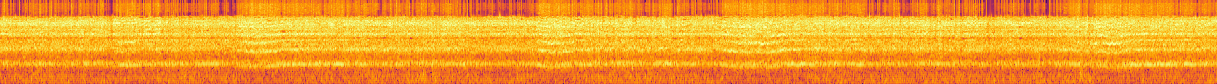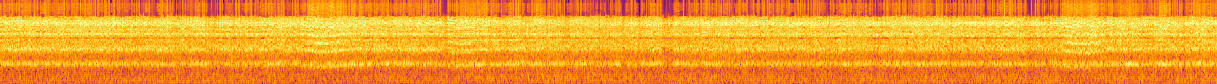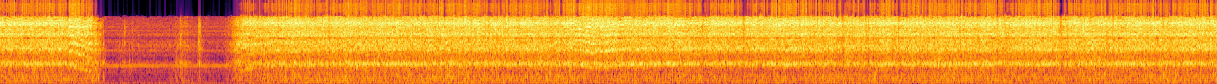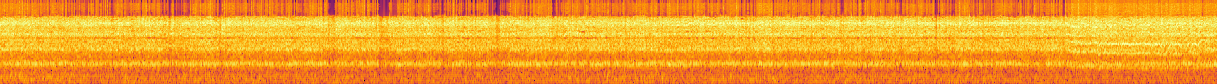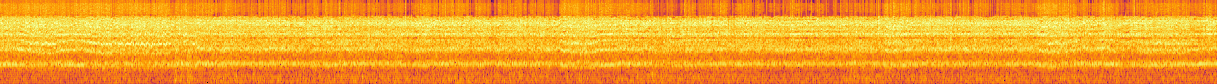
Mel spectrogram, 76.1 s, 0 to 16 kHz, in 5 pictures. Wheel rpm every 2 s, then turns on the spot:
230, 230, 230, 230, 230, 230, 230, 230, 240, 230, 230, 230, 230, 230, 220, 210, 40, 220, 230, 230, 230, 230, 240, 240, 230, 230, 230, 230, 230, 230, 220, 220, 230, 230, 230, 230, 230, 220.
none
